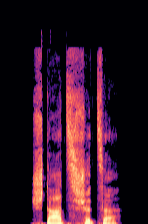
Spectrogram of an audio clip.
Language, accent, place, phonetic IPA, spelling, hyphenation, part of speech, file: German, Germany, Berlin, [ˈʃtaːt͡sˌʃʏt͡sɐ], Staatsschützer, Staats‧schüt‧zer, noun, De-Staatsschützer.ogg
- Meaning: a member of the national security apparatus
